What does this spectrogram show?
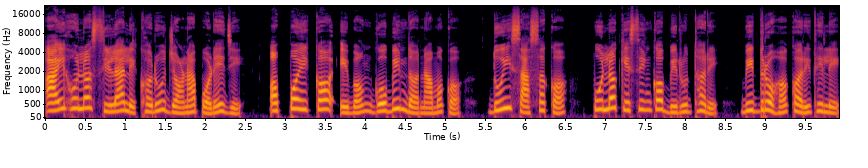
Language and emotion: Odia, neutral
